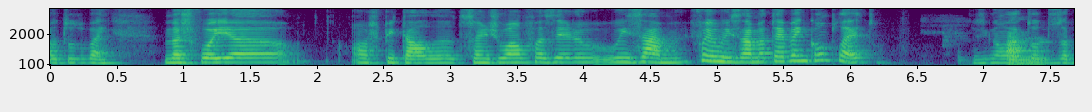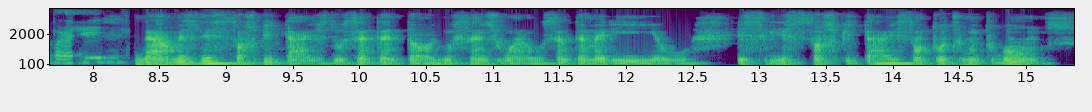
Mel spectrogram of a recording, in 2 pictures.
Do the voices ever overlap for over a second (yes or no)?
no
